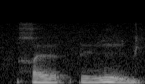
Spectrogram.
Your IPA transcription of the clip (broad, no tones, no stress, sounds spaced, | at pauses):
χ ɵ | p ʉ m ĩ b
